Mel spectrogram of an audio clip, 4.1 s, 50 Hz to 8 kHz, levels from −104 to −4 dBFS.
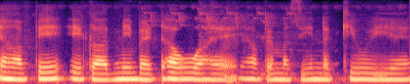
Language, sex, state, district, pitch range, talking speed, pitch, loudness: Hindi, female, Uttar Pradesh, Lalitpur, 165-180 Hz, 190 wpm, 170 Hz, -16 LUFS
